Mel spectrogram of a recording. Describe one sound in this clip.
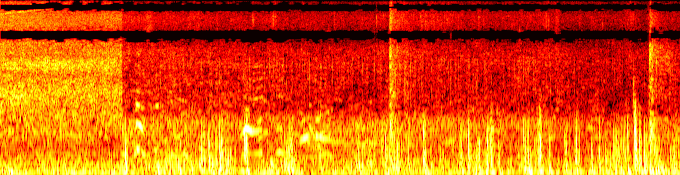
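Wind blows outdoors by open water.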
